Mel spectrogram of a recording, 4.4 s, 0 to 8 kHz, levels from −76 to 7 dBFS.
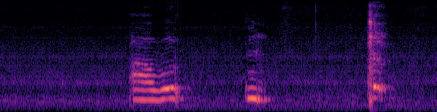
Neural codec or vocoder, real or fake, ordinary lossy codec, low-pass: codec, 16 kHz, 8 kbps, FunCodec, trained on LibriTTS, 25 frames a second; fake; none; none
